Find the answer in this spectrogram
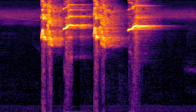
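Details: Orange-headed thrush singing, played to prompt another bird to sing: three bright, very high whistled phrases, each with a clear upward-sliding note, spaced about half a second apart in near silence.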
